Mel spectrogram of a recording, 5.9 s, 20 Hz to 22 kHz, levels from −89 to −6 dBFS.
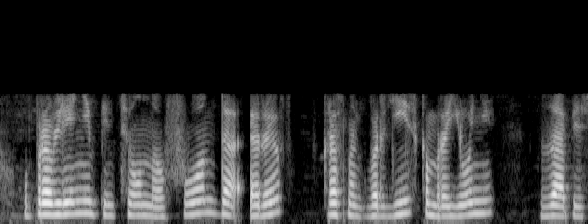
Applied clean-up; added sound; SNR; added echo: none; none; none; none.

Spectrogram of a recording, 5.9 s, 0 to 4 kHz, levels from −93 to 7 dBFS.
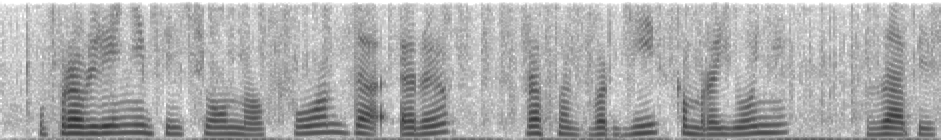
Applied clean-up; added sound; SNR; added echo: neural separator model SepFormer WHAM!.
